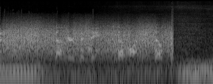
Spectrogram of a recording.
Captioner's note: phone ringing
